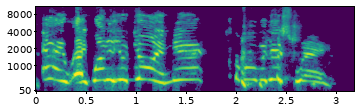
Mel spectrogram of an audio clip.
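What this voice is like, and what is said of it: Imitates another person's voice. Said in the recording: “I used to love doing him... once I got his voice down”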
